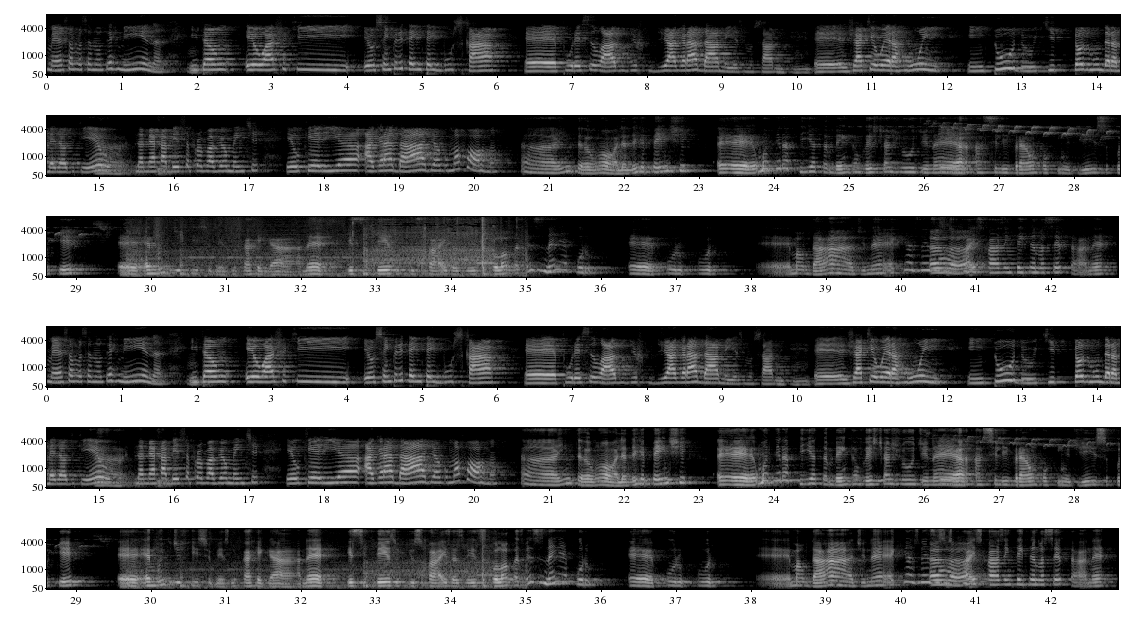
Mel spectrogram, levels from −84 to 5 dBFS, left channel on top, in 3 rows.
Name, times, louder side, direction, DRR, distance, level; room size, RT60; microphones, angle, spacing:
voice 1, 0.0-6.0 6.4-9.8 10.2-11.9 12.3-15.2 15.5-20.3 26.2-26.6 40.4-41.0, right 2 dB, 15° right, 12 dB, 0.9 m, -32 dB
voice 2, 9.7-10.2 14.9-15.9 20.6-22.9 23.2-29.0 29.6-32.3 32.6-35.9 36.4-37.5 38.1-42.7, right 3 dB, 70° right, 12 dB, 1.7 m, -33 dB
Bird vocalization bird call bird song, 25.0-30.9, left 5 dB, 30° left, 3.2 m, -53 dB
sound 1, 29.7-35.0, left 5 dB, 55° left, 1.0 m, -43 dB
25.5 x 16.5 x 8.3 m, 0.79 s
head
